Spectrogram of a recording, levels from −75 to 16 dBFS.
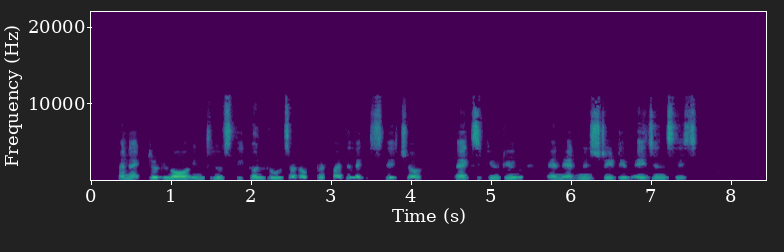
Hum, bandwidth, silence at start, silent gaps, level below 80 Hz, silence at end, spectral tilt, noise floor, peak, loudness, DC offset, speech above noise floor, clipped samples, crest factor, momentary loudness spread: none; 11.5 kHz; 0.35 s; none; -82 dBFS; 0.9 s; -1.5 dB/octave; -89 dBFS; -4 dBFS; -26 LUFS; under 0.1%; 64 dB; under 0.1%; 22 dB; 9 LU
